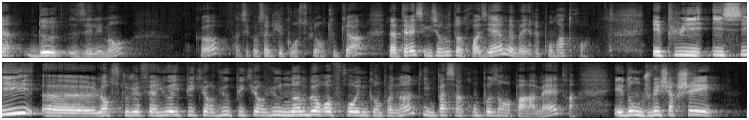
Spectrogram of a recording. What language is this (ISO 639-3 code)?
fra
